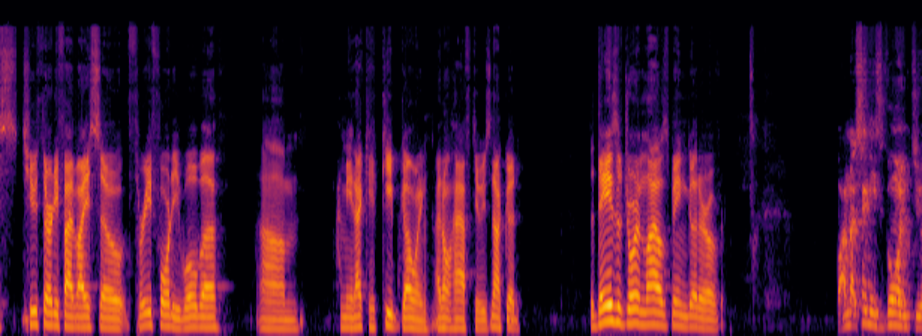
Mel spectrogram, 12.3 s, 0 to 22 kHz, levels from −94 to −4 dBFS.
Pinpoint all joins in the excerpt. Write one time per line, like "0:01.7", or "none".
0:11.2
